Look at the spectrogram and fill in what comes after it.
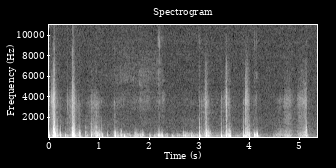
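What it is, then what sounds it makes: Silicone ear model. Fingertips squeeze, fold and rub the rim of a soft, solid silicone ear model. The result is a close, irregular run of soft squishing and rubbing sounds, low and muffled, with a few sharper bright crackles over about five seconds.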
